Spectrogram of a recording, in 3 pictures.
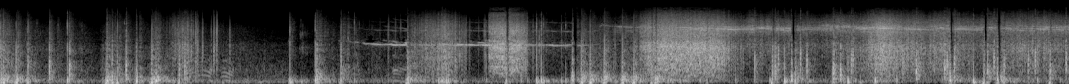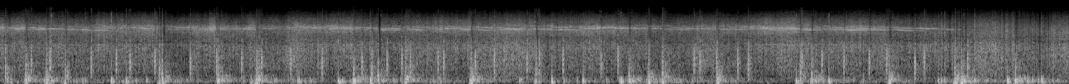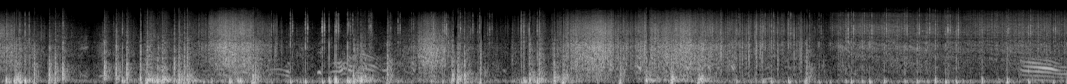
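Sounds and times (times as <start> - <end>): fireworks crackling and bangs: 0.0 - 32.0
thin high whistle: 3.5 - 8.8.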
